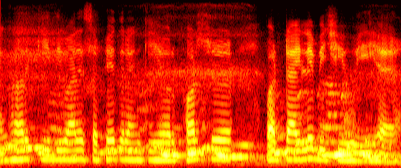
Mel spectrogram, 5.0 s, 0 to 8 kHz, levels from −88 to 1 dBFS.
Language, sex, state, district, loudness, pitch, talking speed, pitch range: Hindi, female, Jharkhand, Palamu, -16 LUFS, 165 Hz, 165 wpm, 160-205 Hz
